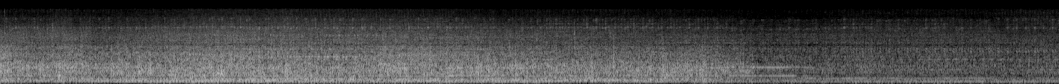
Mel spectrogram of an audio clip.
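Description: Gehl 4640 skid steer loader's diesel engine running steadily as the machine drives and turns. About three-quarters of the way through, the engine sound drops to a quieter, lower running.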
